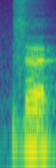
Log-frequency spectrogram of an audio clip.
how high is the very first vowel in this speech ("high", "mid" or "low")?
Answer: low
